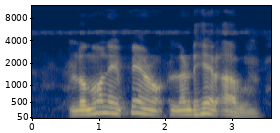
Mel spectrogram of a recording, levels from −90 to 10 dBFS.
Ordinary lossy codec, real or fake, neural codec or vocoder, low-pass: AAC, 64 kbps; fake; codec, 24 kHz, 1.2 kbps, DualCodec; 10.8 kHz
